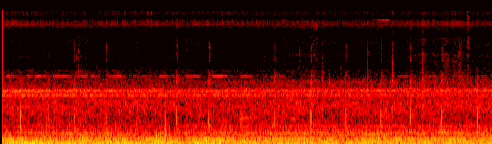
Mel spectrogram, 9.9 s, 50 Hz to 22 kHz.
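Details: Viessmann oil-heating flue, long plastic pipe in a 7 m chimney with metal top section, heating up: faint sharp ticks about twice a second over low wind rumble; stick-slip expansion cracking, metal pipe end pressing sideways from installation fault.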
